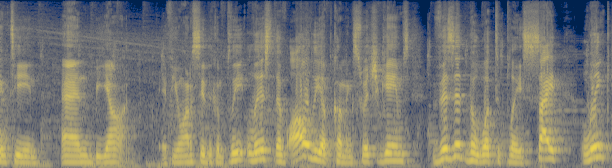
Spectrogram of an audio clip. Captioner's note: breathe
